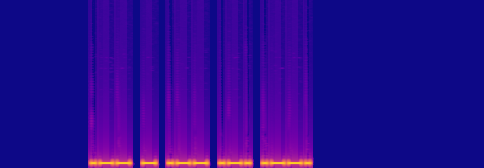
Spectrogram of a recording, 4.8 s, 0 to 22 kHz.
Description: Morse code, heard as a keyed tone, about 27 wpm, 700 Hz. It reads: WTWRP
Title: Code Groups - 5 Letters - 28wpm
